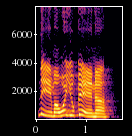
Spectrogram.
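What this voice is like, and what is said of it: Put-on Italian accent. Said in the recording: “Italian accent. We used to try and have a conversation in different accents.”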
